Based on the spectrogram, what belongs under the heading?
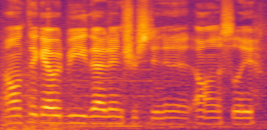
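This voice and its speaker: A man's voice: sits high, flat delivery, fast, background noise. A young man hosting a let's play, rambling and stammering through casual commentary and poking fun at himself. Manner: rambling, stammering, self-mocking.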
